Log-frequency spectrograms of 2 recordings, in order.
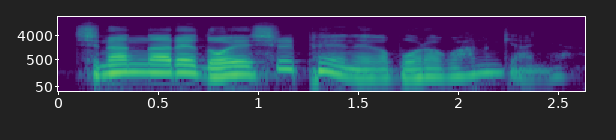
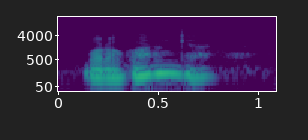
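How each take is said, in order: First: Said in the usual way. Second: 뭐라고 하는 게 아니야 repeated much softer and lower; Jesus gently reassuring Peter, softly; soft reassurance. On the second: Acted. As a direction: soothe him, bringing the repeat right down.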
